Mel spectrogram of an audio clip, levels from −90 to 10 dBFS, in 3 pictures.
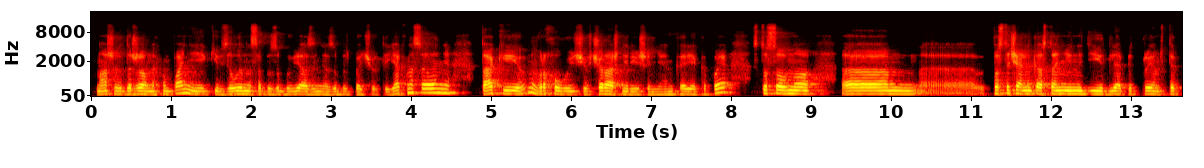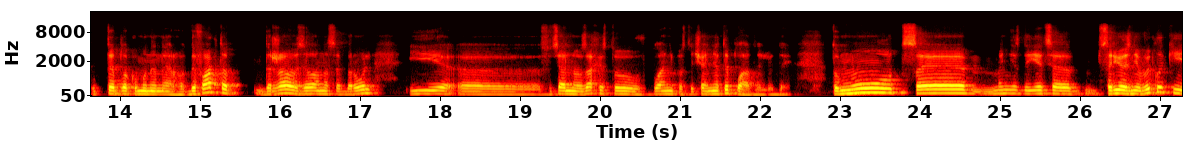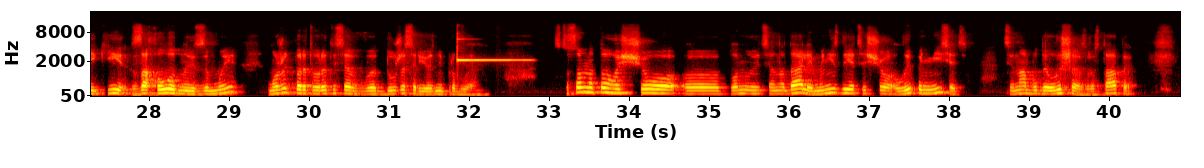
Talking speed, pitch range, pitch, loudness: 110 wpm, 135-170 Hz, 150 Hz, -22 LUFS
